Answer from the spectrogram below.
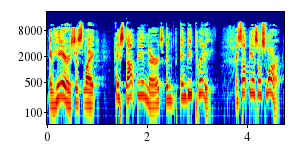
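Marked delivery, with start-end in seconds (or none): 1.3-4.7 mocking the film. Mocking the film's message.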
